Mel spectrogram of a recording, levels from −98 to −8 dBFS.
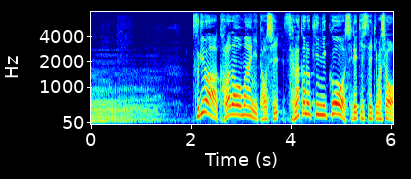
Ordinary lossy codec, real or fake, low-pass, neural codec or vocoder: none; fake; none; codec, 16 kHz, 16 kbps, FreqCodec, larger model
